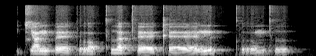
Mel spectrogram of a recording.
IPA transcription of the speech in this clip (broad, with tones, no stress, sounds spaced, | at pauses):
t͡ɕ a˥˩ n p ɛː˨˩ k r ɔ˦˥ ʔ tʰ ɯ˥˩ a̯ tʰ ɛː˩˦ kʰ ɛː˩˦ n | kʰ r o˧ m tʰ ɯ˥˩ k̚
